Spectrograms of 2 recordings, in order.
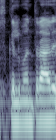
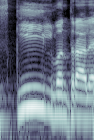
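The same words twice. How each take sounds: First: It is said in the speaker's ordinary accent. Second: It is said with an imitated Gujarati accent.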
